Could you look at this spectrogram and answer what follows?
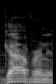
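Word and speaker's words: Gawron: Like another character altogether, maybe a mix between Lebowski and Bukowski, but, you know, Gavronsky, what it means, Gavron is a Polish last name, and of course over here we pronounce it with the W, and it means a blackbird.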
